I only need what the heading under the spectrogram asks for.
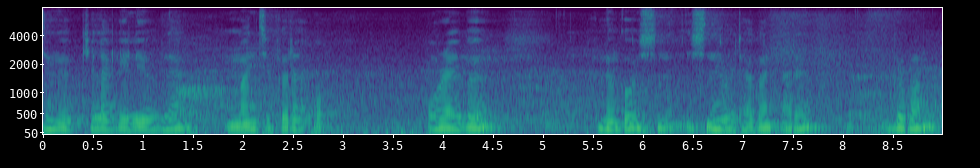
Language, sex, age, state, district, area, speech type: Bodo, male, 30-45, Assam, Chirang, rural, spontaneous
